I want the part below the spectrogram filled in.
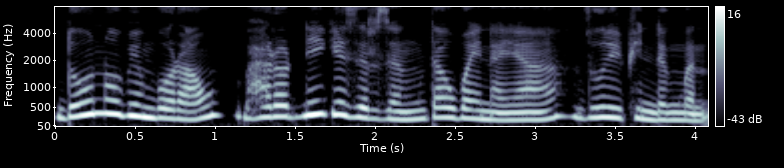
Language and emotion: Bodo, neutral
